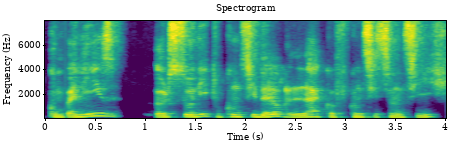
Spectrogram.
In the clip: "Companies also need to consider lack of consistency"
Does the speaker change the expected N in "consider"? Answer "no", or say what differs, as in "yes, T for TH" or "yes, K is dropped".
yes, N is dropped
